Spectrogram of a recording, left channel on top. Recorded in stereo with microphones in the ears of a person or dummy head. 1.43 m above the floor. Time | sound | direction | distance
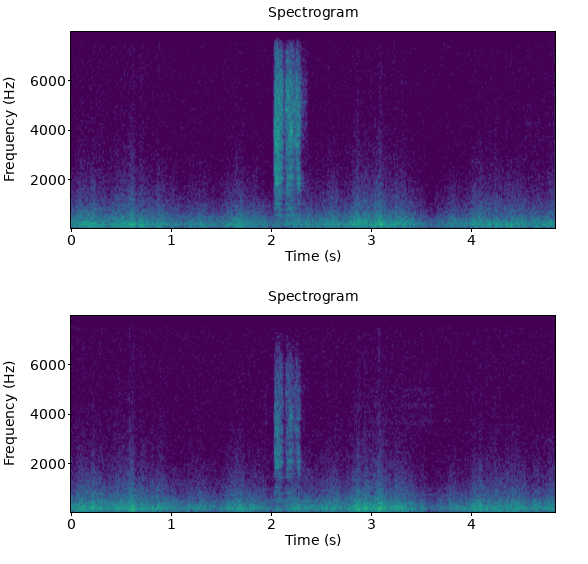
2.0 | writing | 40° left (ahead or behind) | ?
